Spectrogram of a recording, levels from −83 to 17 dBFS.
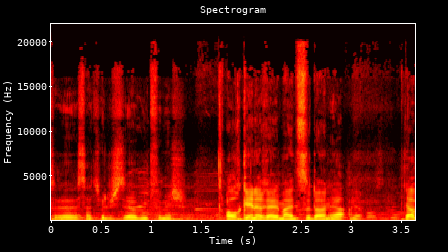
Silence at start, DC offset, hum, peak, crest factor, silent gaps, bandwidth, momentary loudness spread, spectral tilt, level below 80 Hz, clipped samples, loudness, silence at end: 0 s; under 0.1%; none; 0 dBFS; 16 dB; none; over 20 kHz; 16 LU; -5.5 dB/octave; -36 dBFS; under 0.1%; -16 LUFS; 0 s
